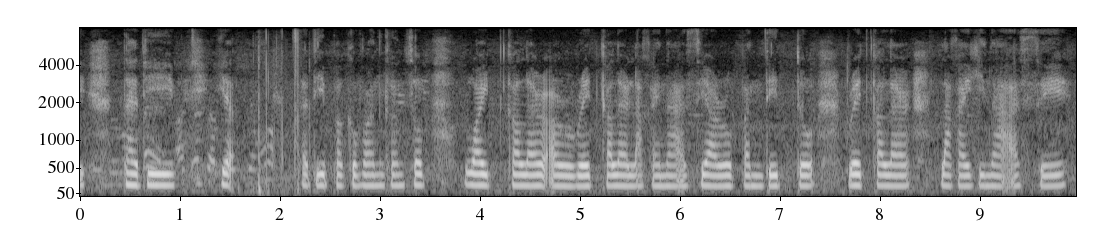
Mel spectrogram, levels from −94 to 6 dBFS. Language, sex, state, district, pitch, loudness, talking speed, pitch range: Nagamese, female, Nagaland, Dimapur, 190 Hz, -17 LUFS, 140 wpm, 185-195 Hz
